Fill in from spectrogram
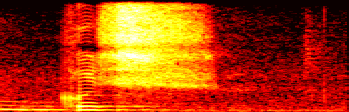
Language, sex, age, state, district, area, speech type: Sindhi, female, 45-60, Maharashtra, Mumbai Suburban, urban, read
